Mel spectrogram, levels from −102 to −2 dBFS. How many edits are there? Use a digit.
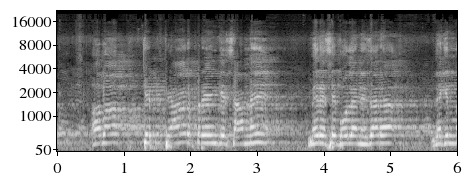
0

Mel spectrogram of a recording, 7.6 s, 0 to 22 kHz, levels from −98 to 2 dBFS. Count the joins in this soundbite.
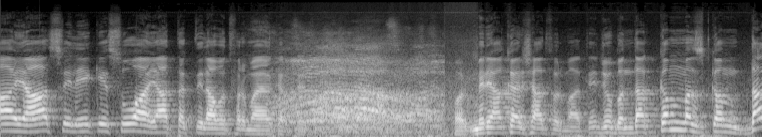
1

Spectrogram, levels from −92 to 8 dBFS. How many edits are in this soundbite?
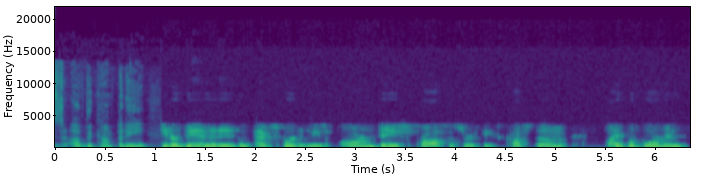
1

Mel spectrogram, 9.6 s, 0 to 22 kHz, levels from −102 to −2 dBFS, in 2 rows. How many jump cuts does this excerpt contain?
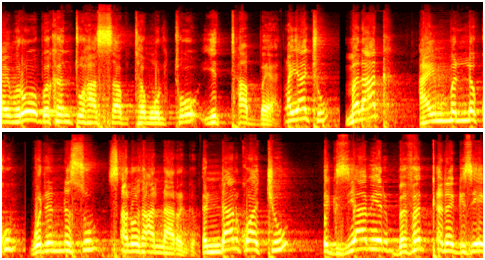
0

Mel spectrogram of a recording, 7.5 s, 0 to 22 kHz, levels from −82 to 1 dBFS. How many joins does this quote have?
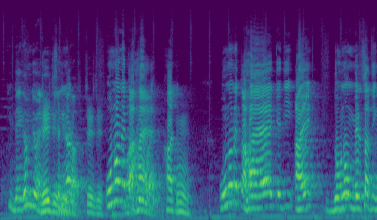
0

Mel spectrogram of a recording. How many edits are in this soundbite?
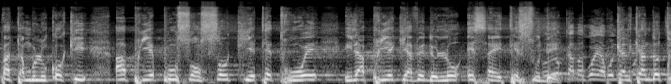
1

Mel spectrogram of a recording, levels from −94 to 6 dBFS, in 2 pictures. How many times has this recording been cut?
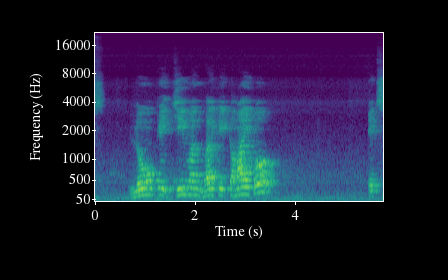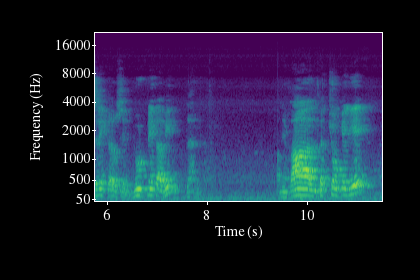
1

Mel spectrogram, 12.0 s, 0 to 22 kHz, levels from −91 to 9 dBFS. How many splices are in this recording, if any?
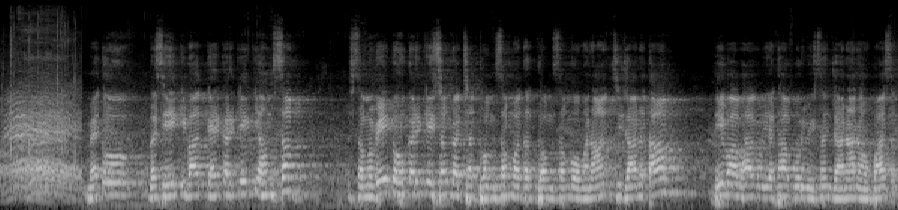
1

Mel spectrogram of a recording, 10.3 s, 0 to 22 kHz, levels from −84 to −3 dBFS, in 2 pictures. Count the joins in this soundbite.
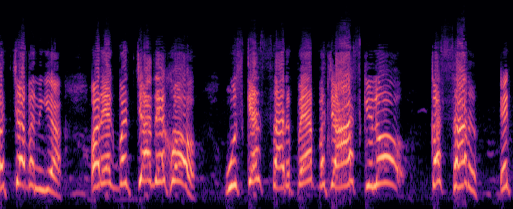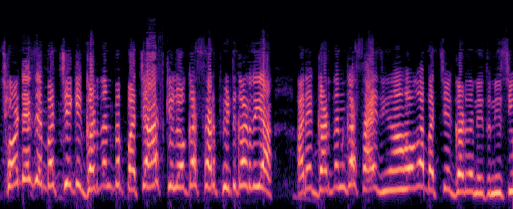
0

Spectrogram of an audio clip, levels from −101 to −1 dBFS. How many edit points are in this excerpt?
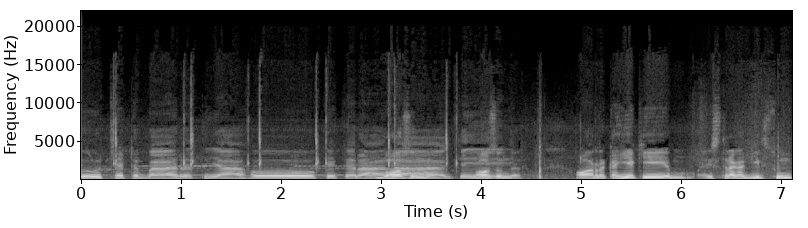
0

